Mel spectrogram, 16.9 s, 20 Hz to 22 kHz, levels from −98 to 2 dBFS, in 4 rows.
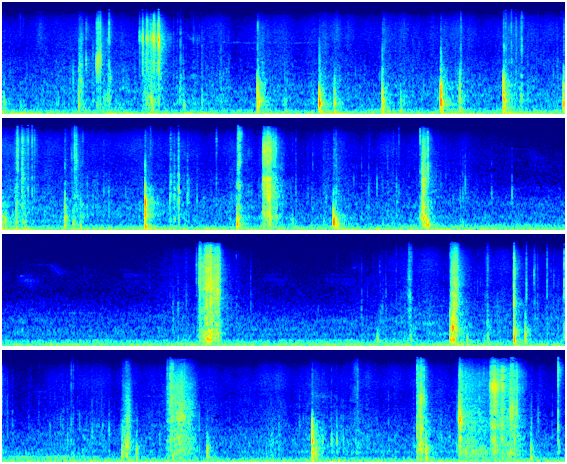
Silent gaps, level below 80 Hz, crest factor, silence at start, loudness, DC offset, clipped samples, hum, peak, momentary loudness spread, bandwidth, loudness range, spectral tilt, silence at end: none; -48 dBFS; 34 dB; 0 s; -33 LUFS; under 0.1%; under 0.1%; none; 0 dBFS; 24 LU; 16.5 kHz; 6 LU; -2.5 dB/octave; 0 s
